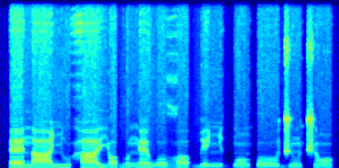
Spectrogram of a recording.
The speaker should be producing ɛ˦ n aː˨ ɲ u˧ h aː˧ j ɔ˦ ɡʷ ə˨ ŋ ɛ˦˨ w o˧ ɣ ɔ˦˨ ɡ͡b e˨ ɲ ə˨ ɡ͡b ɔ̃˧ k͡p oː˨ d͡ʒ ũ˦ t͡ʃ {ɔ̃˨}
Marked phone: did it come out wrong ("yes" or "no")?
yes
